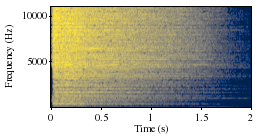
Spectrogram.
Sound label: cymbal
